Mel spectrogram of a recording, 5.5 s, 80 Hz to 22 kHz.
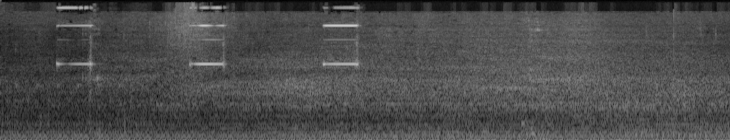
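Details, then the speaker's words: Peugeot 207CC convertible roof that won't open though all four windows work: three warning chimes and a message over a steady low hydraulic pump hum when the roof open is tried. "Et on entend la pompe hydraulique."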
